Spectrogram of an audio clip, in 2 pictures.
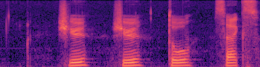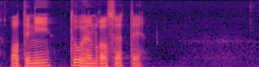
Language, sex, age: Norwegian, male, 27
